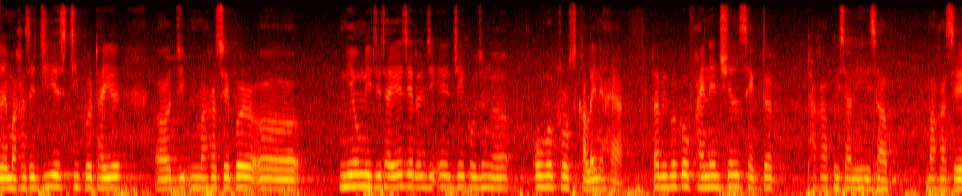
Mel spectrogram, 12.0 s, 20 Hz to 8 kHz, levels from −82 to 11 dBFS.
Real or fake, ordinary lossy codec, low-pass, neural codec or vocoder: real; none; 7.2 kHz; none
